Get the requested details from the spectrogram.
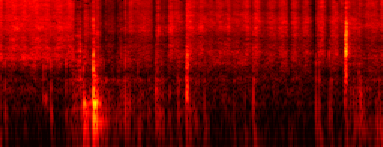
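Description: A hollow kraft cardboard box held above the mic is tapped with the fingertips, giving soft, dull, low thuds that die away almost at once. The taps come at irregular moments over a faint steady hiss, with one stronger knock near the start.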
